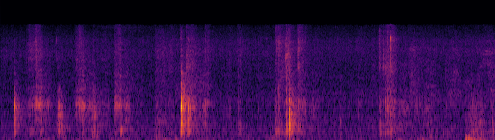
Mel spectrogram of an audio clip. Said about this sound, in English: All right, back to the green pepper. Let's finish chopping that up.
